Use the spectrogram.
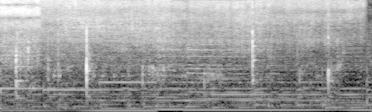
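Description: Minced onions and cubed tomatoes sizzle softly in a pan as they are stirred, with a few sharp clicks of the spoon against the pan over a low hum, no one speaking.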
